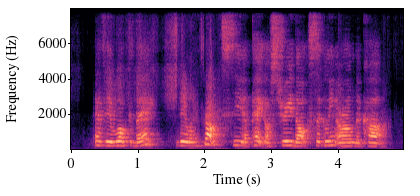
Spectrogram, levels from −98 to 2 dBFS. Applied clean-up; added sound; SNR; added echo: neural separator model SepFormer DNS4.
